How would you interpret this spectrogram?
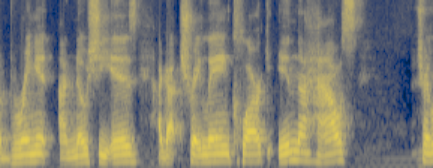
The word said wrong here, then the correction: Trelane: It's pronounced Trelane. – Trelane. – Times it can be tough for folks, but it's really actually very simple.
